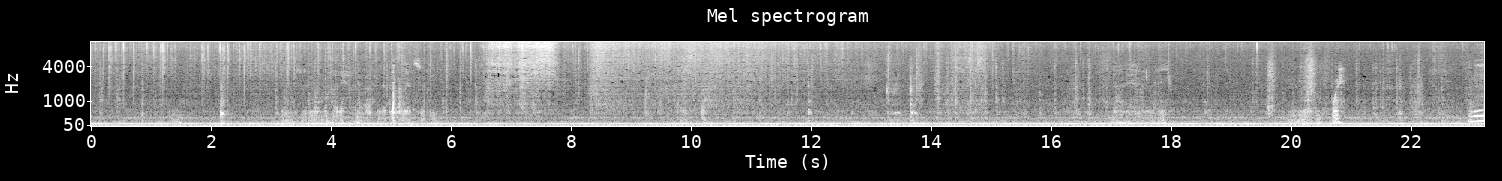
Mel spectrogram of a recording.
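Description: Pancake batter sizzling in a hot nonstick frying pan, with a louder burst of sizzling about seven seconds in as a pancake is flipped onto its raw side. A few light spatula taps near the end.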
